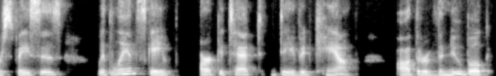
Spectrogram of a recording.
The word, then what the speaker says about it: Kamp: designs for outdoor spaces with landscape architect David Camp author of the new book nature design and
